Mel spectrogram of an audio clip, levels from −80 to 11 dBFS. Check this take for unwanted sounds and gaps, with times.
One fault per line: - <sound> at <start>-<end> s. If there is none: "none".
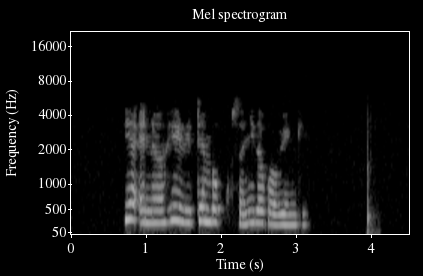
- thud at 3.9-4.1 s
